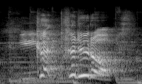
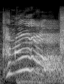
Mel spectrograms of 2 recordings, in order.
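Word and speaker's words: Kanoodle: Cadoodle. No, that you're saying it wrong. Canoodle!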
